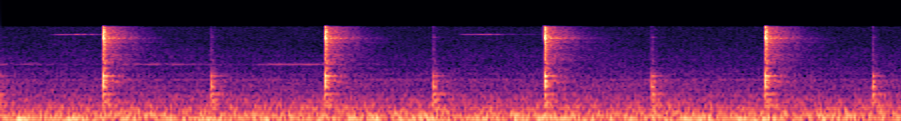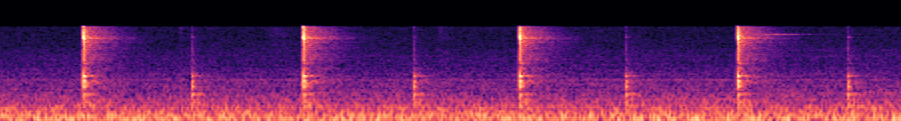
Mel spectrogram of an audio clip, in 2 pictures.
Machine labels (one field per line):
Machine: valve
